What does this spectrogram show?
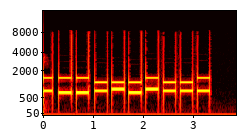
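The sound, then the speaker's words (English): A rapid series of ten touch-tone keypad beeps, each a short steady dual-pitched tone with brief gaps between, as a host PIN is entered on a phone to call into a Blog Talk Radio show. “Please enter your host pin. When finished, press the pound key.”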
